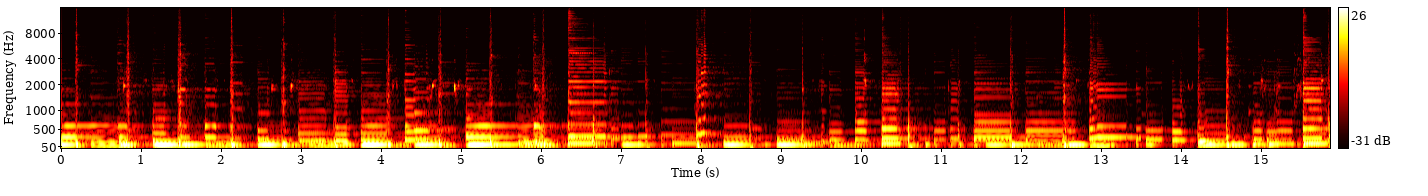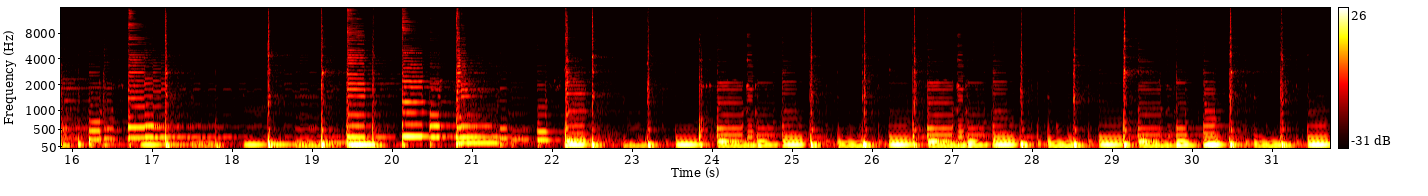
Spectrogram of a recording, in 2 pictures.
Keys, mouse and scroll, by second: 0.8 Return, 1.0 click, 1.2 Tab, 1.5-1.8 scroll down 1, 1.8-4.9 right drag, 4.9-5.5 scroll up 1, 5.5-5.8 scroll down 1, 5.8 Tab, 7.0 click, 7.6 ctrl+k, 8.3-9.4 scroll down 1, 10.0 click, 11.9 right click, 12.2 scroll down 1, 12.4-12.7 scroll up 1, 12.7 right click, 13.8 Tab, 15.4 scroll up 1, 15.8 ctrl+shift+click, 18.9 Delete, 19.0-19.3 scroll down 1, 19.3 right click, 19.7 Tab, 21.7 scroll down 1, 21.8 scroll up 1, 23.1 ctrl+shift+click, 23.6-23.9 scroll up 1, 25.5 click, 25.8 scroll down 1, 26.0 scroll up 1, 26.9 ctrl+shift+click, 28.0 ctrl+r, 28.8 click, 29.1-29.6 scroll down 1, 29.6 right click, 30.2 Tab.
